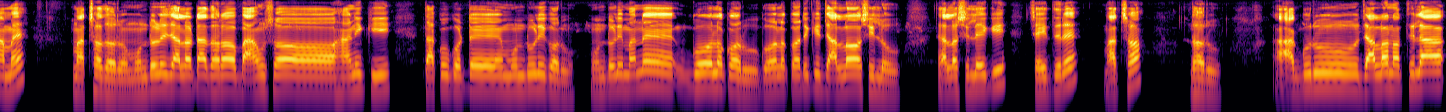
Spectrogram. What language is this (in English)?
Odia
